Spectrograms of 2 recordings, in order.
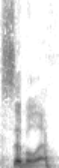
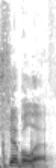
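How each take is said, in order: First: The word begins with a plain s sound. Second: The word begins with an sh sound. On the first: The speaker is exposed as an outsider. The speaker calls it wrong. "if they say it that way, you're just like, bye" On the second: The speaker is a true insider. The speaker calls it right. "say Shibboleth"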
